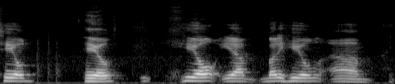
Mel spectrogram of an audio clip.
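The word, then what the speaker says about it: Buddy Hield: Let's got go Buddy to Healed, or Hild, I don't know how you pronounce it. Healed or Buddy Hild. Hill. It's Hill.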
